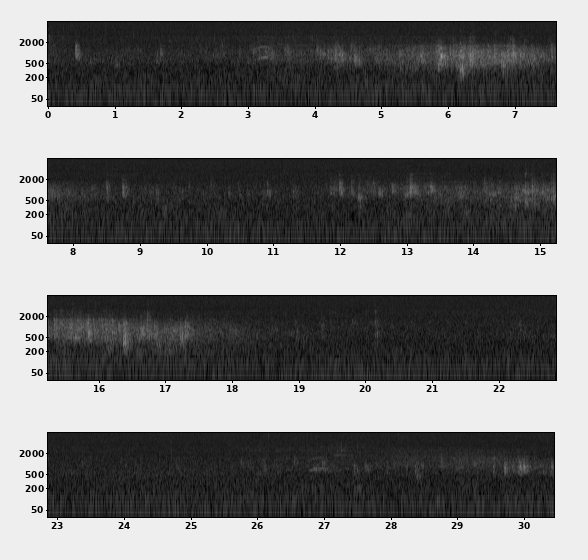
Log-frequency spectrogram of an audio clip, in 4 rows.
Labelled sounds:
2.9	4.1	killer whale, Bigg's (transient), Gulf of Alaska transient, 0.46 to 2.3 kHz
26.7	27.6	killer whale, Bigg's (transient), Gulf of Alaska transient, 0.50 to 2.0 kHz

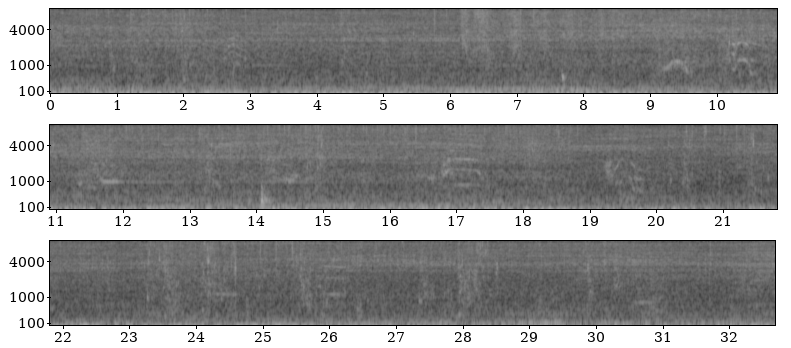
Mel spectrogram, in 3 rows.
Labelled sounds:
2.6	3.0	killer whale, southern Alaska resident, 0.81 to 3.5 kHz
9.2	9.7	killer whale, southern Alaska resident, 0.39 to 1.5 kHz
10.1	10.6	killer whale, southern Alaska resident, 0.60 to 3.0 kHz
11.7	12.1	killer whale, southern Alaska resident, 0.69 to 1.6 kHz
16.8	17.4	killer whale, southern Alaska resident, 0.56 to 6.3 kHz
19.2	19.9	killer whale, southern Alaska resident, 0.56 to 2.7 kHz
24.2	24.8	killer whale, southern Alaska resident, 0.90 to 1.8 kHz
25.9	26.3	killer whale, southern Alaska resident, 0.86 to 3.7 kHz
29.6	30.1	killer whale, southern Alaska resident, 1.6 to 2.6 kHz
30.6	31.0	killer whale, southern Alaska resident, 0.51 to 1.1 kHz
32.2	32.6	killer whale, southern Alaska resident, 1.2 to 2.7 kHz

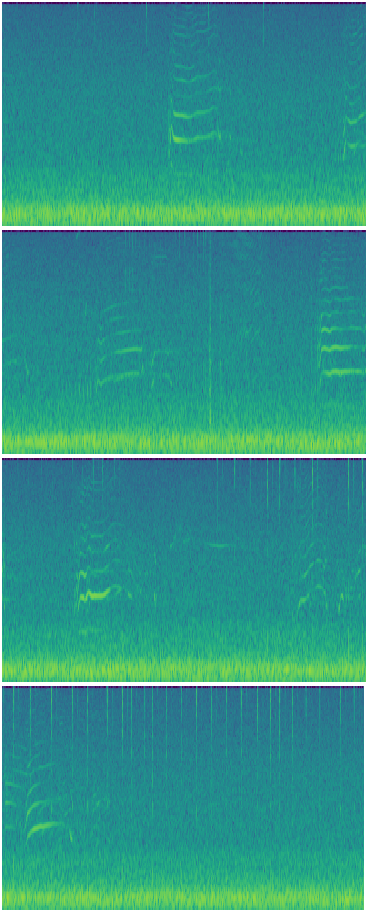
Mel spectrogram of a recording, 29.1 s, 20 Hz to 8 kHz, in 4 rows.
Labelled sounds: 6.7	7.4	killer whale, 0.87 to 6.7 kHz
13.5	14.7	killer whale, 0.91 to 7.1 kHz
15.9	17.0	killer whale, 0.58 to 6.7 kHz
20.3	21.1	killer whale, 0.88 to 4.3 kHz

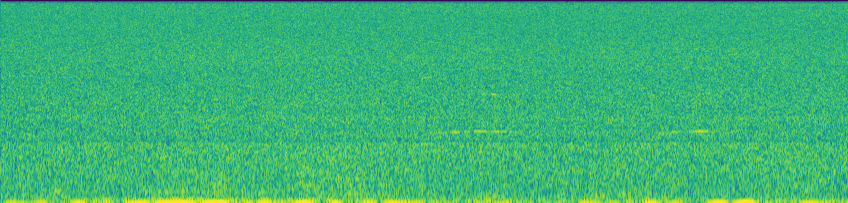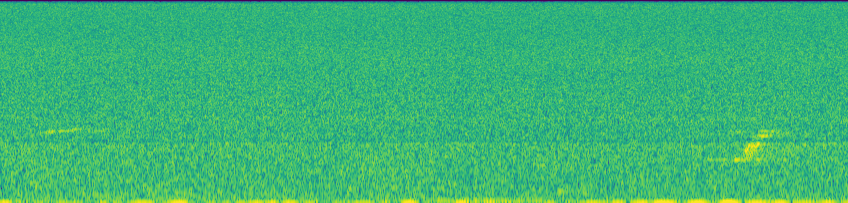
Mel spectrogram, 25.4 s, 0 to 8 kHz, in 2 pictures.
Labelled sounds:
10.3	10.6	humpback whale, 0.96 to 1.1 kHz
24.0	24.4	humpback whale, 0.80 to 1.1 kHz

